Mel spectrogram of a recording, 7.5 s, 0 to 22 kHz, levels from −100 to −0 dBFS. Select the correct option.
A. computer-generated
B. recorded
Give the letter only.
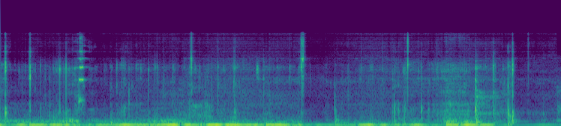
A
